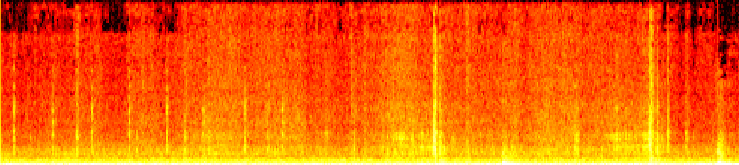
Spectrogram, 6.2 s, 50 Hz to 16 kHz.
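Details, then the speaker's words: 2009 BMW 5 Series, 14 years old, 30,000 km: two dull clunks through low road rumble as the wheel is turned back and forth; seems to come from the rear, right side knocking on left turns and left on right, not the ball joint. "但是现在我听着这个动静，跟那框的那个球头完全一点关系没有，感觉后边跟有东西似的。哎，感觉一会儿在左，一会儿在右。你往左打的时候，它右边撞得响；往右打的时候，左边撞得响，感觉。"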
